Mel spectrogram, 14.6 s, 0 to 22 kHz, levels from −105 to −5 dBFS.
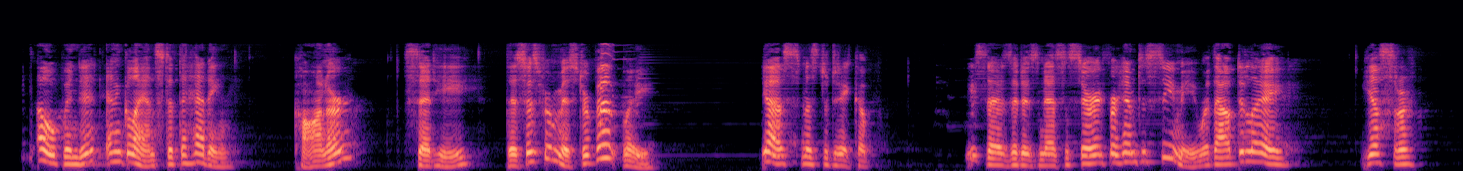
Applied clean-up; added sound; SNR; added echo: neural mask model DeepFilterNet 3.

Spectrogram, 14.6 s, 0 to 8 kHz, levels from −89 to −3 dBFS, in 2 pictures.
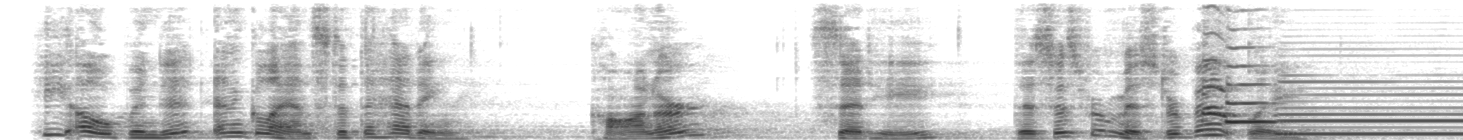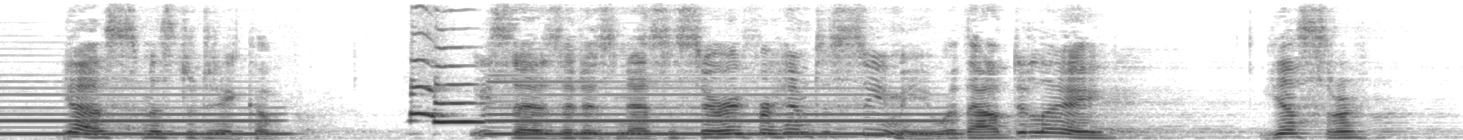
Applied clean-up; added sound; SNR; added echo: none; Wind instrument, woodwind instrument; -2 dB; reverberation time 2.0 s.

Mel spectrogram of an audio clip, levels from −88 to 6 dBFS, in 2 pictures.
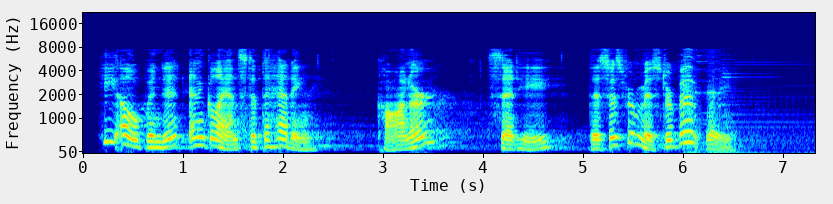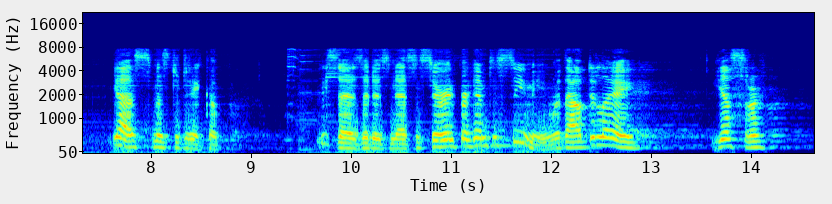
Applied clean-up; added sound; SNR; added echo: neural separator model SepFormer DNS4.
